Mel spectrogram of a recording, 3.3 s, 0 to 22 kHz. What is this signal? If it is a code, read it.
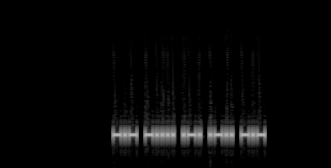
Morse code, heard as a keyed tone, about 46 wpm, 700 Hz. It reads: K6RLK
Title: USA Call Signs - 2x Character Spacing - 45wpm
